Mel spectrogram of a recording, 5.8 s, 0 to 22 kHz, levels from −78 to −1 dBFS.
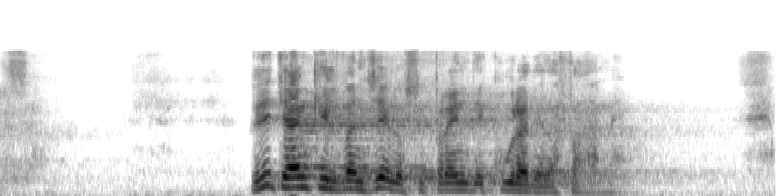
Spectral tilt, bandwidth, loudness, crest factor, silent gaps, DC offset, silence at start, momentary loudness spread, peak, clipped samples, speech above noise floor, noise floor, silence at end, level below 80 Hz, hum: -5.5 dB/octave; 7.6 kHz; -14 LUFS; 16 dB; none; under 0.1%; 0.1 s; 17 LU; 0 dBFS; under 0.1%; 46 dB; -60 dBFS; 0.05 s; -54 dBFS; none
